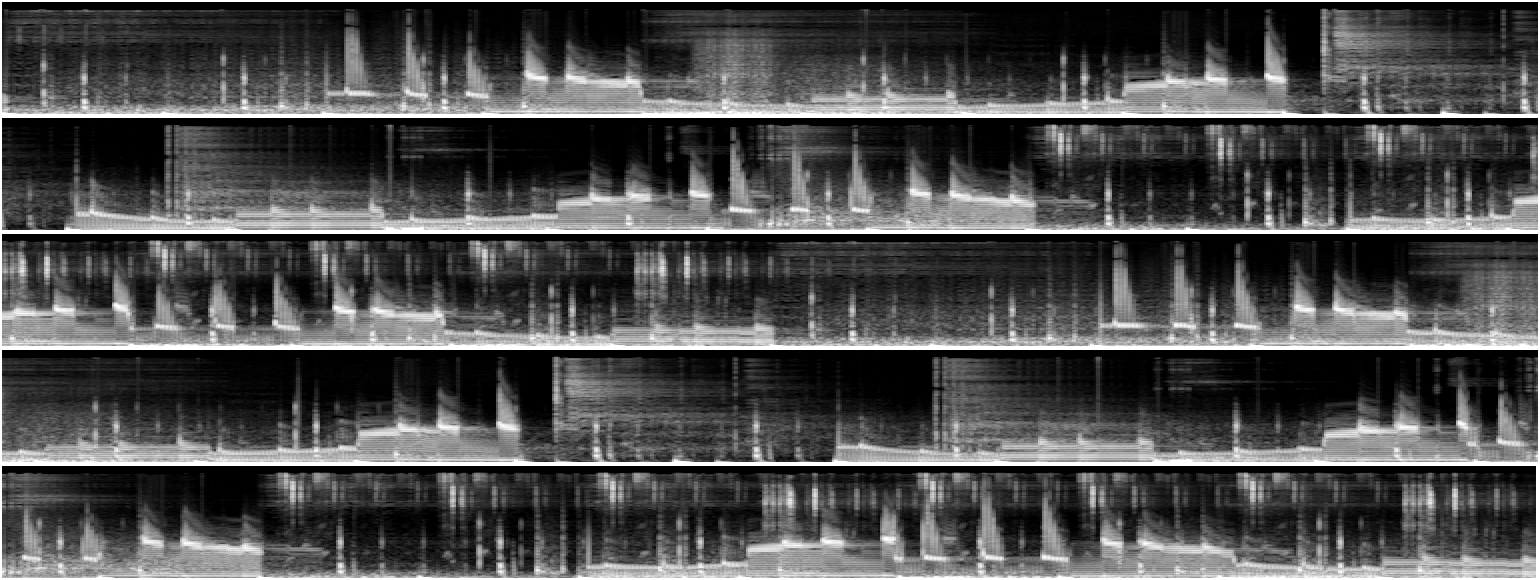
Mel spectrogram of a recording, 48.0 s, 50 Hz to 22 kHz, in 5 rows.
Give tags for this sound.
Novakill; dare-39; ambient; dark; bass; ennerving; moody; loop; dare-37; Nitrous; synth

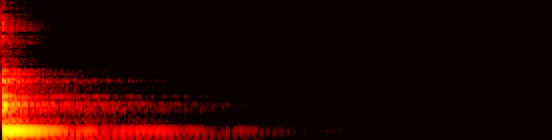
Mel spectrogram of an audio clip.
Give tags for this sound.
drum; home

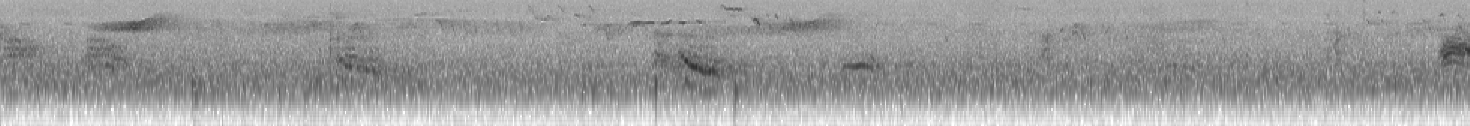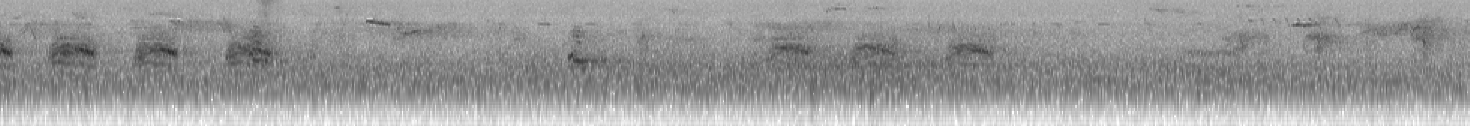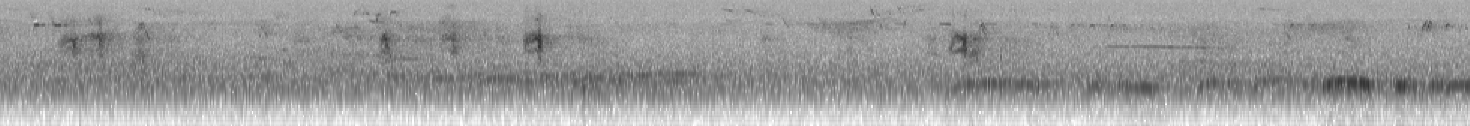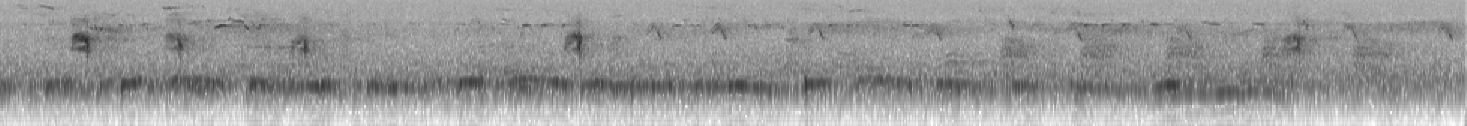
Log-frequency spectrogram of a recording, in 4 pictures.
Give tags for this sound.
birds; forest; through; walk; wind; woods

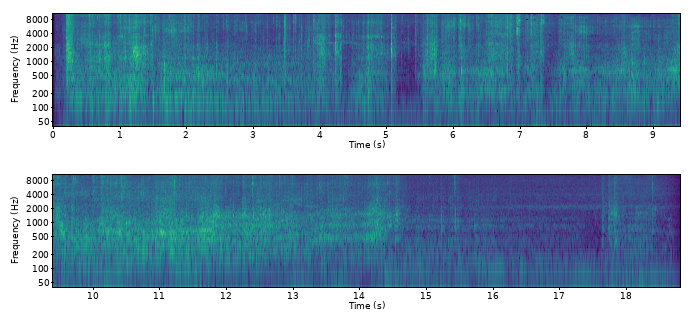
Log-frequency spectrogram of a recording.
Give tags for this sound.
road; birds; skate; asphalt; long-board; pass

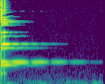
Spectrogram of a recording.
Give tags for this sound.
wine-glass; clinking; wine; glass; glasses

